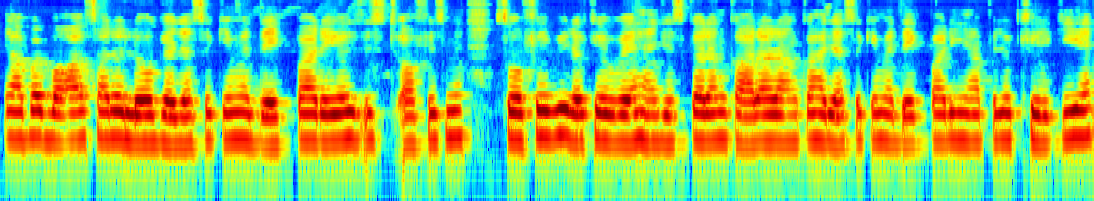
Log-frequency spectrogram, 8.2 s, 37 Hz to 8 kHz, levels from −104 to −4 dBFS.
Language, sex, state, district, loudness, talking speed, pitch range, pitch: Hindi, female, Bihar, Katihar, -14 LUFS, 285 wpm, 185-195 Hz, 190 Hz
